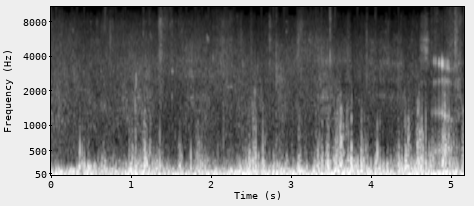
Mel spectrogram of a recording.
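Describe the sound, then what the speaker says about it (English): Strong wind buffets the microphone throughout, a constant low rumbling roar with gusty bumps and no clear voices. "it's super windy, so you probably can't hear anything."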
